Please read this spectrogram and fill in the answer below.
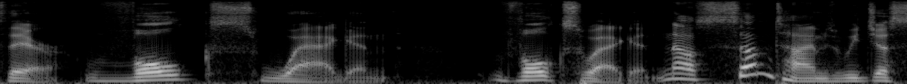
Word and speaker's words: Volkswagen: German is something like Volkswagen something like that where the W is pronounced as more like a V sound but Americans just say it as it looks in English spelling which is Volkswagen you know how Americans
